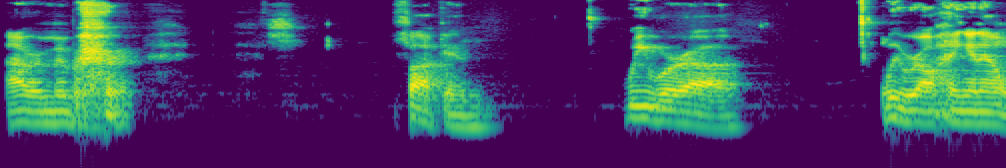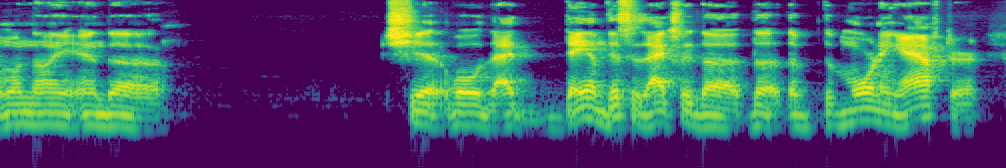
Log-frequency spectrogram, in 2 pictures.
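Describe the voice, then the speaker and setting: Laid-back, very low-voiced podcast guy. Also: a little slow, pauses often. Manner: laid-back, slangy and profane, full of "dude" and "bro". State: a little tipsy from drinks. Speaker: podcast host. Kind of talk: casual rambling podcast chat.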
